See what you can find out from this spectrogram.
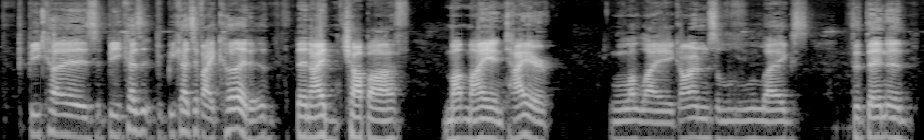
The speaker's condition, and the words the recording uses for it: Stuttering. With me, so if I didn't have these massive pauses where it's like, what is he gonna say? What's he gonna do?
